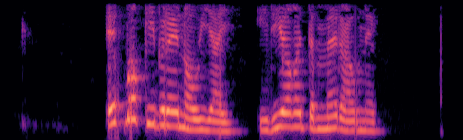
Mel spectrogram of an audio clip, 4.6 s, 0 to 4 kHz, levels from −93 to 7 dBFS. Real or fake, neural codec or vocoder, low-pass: real; none; 3.6 kHz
